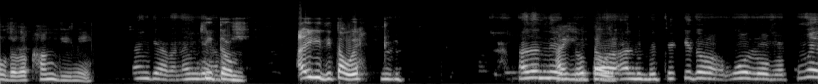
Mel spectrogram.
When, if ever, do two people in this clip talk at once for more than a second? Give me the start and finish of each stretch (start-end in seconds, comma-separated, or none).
none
